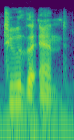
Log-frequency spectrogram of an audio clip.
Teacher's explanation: it's really quick but the th is there instead of saying a d sound we say the to the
